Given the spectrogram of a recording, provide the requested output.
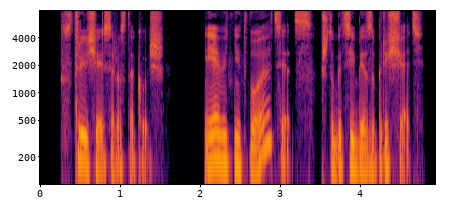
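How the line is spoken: Sarcastic remark. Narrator (Russian): язвительно добавил Андрей

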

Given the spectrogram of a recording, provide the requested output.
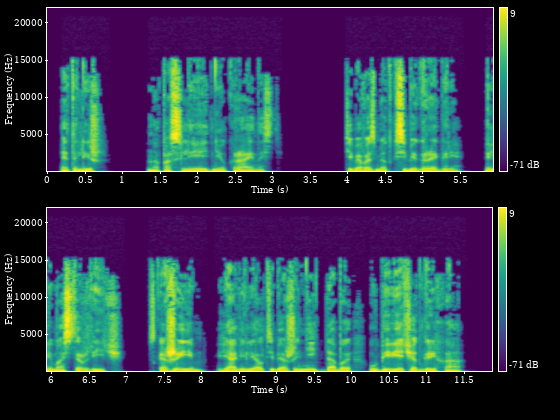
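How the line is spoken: Soft. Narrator (Russian): Добавляет мягко

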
